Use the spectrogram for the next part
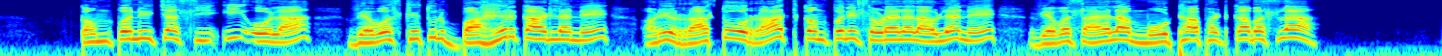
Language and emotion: Marathi, surprised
